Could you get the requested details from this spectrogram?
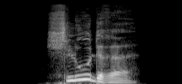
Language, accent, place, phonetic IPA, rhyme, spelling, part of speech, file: German, Germany, Berlin, [ˈʃluːdʁə], -uːdʁə, schludre, verb, De-schludre.ogg
- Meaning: inflection of schludern: 1. first-person singular present 2. first/third-person singular subjunctive I 3. singular imperative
